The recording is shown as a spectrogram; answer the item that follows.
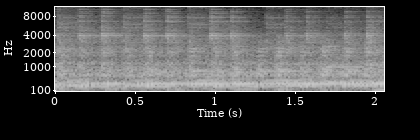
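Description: Live band of electric guitar, upright bass, piano and drum kit playing an instrumental passage: a rapid, even clicking runs over a held low note.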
